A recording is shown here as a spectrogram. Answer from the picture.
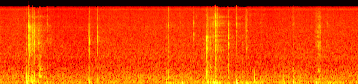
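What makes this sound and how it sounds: A metal utility knife blade carves a small, solid peach-orange bar of soap held in the hand, shaving off curls. About a dozen short, crisp, bright clicks and scrapes sound at uneven intervals, each dying away almost instantly, over a low, quiet background.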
